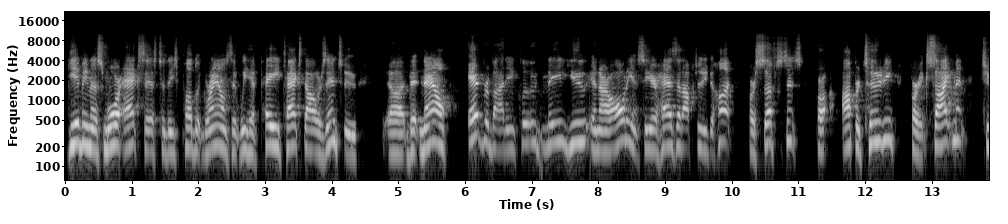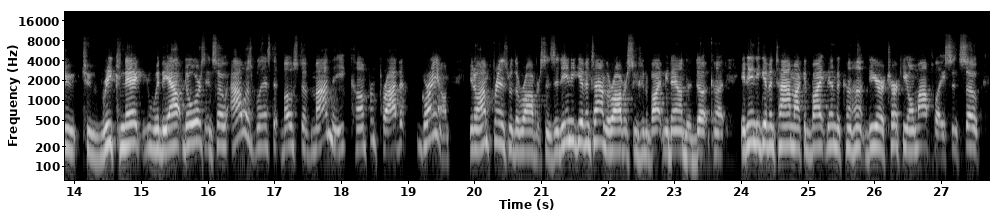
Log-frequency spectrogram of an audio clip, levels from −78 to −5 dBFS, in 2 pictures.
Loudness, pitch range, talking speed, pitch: -24 LUFS, 175-215 Hz, 210 wpm, 195 Hz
